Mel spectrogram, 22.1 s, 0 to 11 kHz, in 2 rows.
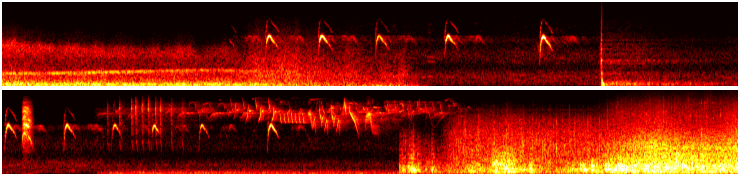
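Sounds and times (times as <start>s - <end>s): rushing noise: 0.0s - 6.2s
birds chirping: 3.3s - 7.3s, 11.1s - 18.2s.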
